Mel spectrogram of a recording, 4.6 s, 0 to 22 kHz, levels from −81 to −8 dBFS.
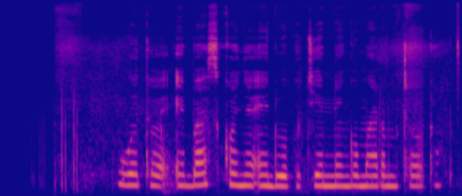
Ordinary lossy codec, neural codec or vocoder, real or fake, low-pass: none; none; real; none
